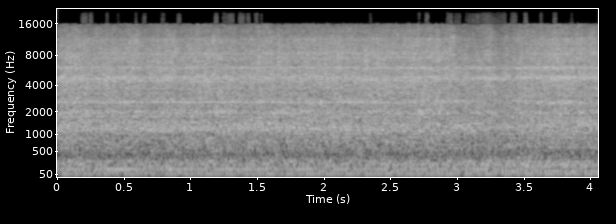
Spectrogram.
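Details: Dodge Dakota first startup after engine rebuild: loud, steady rumble at idle, even beat, no clear knock or miss; fired up and settled.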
